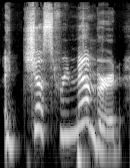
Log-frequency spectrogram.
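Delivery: high-pitched excited realization; acted excitement, pitched well up; really excited. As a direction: blurt it out as a sudden happy recollection. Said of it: "I get really excited and go".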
